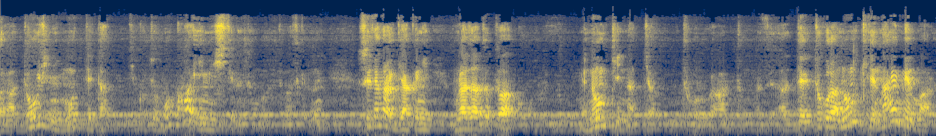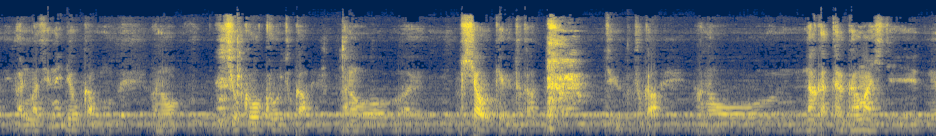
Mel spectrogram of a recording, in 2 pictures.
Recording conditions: background noise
